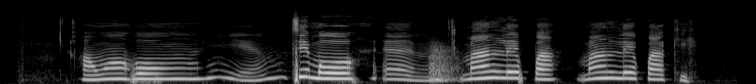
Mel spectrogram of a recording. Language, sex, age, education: Yoruba, female, 30-45, tertiary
